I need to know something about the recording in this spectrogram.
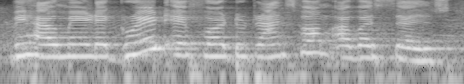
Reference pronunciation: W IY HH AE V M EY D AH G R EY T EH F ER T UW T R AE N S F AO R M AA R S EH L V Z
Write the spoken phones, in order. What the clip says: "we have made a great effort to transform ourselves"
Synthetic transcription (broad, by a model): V IY HH AE V M EY D AH G R EY T EH F ER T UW T R AE N S F AO R M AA R S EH L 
